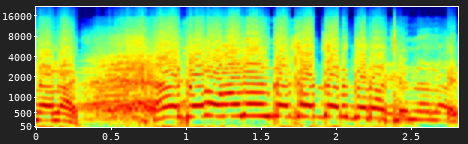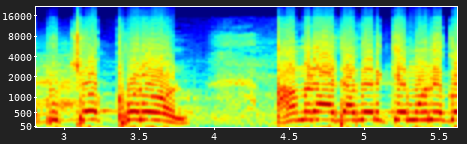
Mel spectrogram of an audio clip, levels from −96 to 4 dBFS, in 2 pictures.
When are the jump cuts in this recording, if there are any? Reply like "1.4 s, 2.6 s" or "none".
2.7 s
